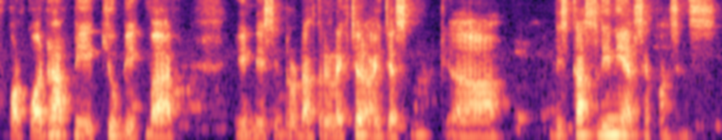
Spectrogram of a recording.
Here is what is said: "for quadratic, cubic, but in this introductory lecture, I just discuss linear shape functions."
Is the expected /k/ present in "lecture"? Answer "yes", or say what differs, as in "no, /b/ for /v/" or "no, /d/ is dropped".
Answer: yes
